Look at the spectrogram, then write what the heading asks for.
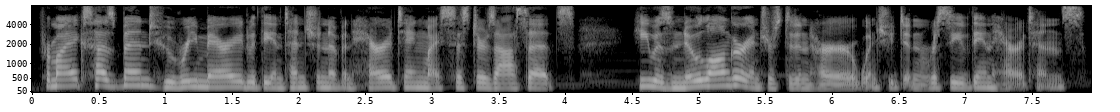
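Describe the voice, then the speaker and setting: Lowish, dry-voiced woman narrator. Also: fairly quick, no room sound, soft background music. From English-speaking country. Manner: steady, matter-of-fact reading. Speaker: story narrator. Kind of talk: first-person story narration.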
